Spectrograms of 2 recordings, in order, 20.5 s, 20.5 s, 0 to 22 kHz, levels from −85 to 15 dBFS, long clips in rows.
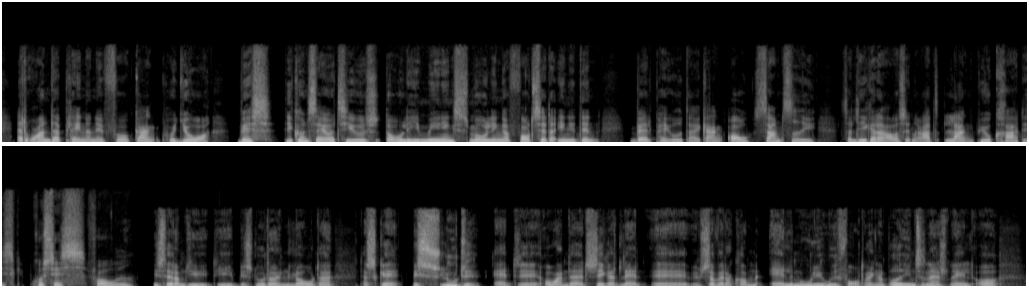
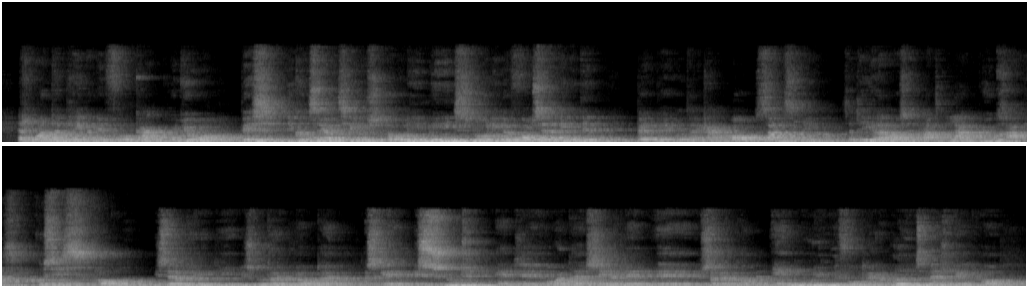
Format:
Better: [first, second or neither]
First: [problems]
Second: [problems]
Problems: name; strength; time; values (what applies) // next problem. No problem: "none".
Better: first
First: none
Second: off-mic speech; far // room echo; strong; dies away in 1.8 s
